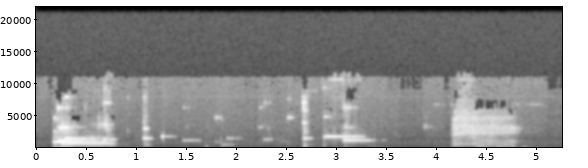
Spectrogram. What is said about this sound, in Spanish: Perdón, que está sonando mi teléfono en este instante.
